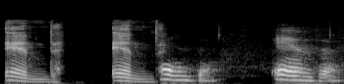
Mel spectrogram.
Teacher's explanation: try and remove a little bit of that uh at the end okay so we just pronounce that D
